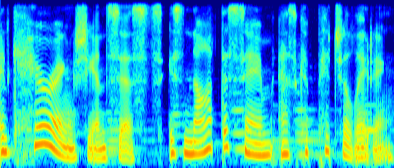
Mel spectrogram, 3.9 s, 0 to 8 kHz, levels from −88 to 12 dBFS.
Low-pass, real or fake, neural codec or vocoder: 7.2 kHz; real; none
